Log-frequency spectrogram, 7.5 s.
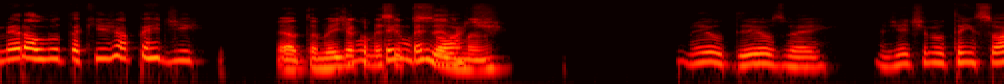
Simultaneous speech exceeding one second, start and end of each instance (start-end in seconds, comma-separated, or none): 2.5-3.8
